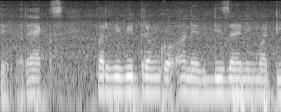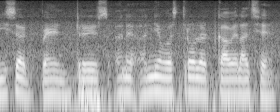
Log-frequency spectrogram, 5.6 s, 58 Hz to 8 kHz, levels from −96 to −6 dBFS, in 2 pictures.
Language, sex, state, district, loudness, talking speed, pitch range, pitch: Gujarati, male, Gujarat, Valsad, -16 LUFS, 160 wpm, 120-130 Hz, 125 Hz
